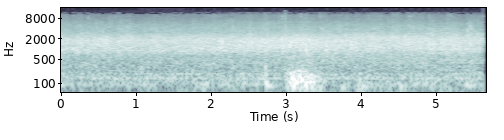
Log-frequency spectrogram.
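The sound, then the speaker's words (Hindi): An audience standing on its feet gives a long, steady standing ovation in the Diamond Hall, dense crackling clapping that holds at an even level throughout without any speech over it. “खड़े होकर के आप सब तालियों से इनका सम्मान करें।”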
